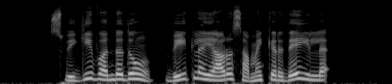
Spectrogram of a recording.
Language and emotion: Tamil, sad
